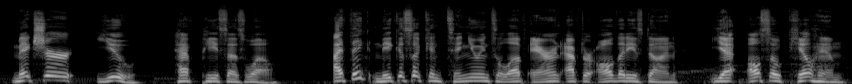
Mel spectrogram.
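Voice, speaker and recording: A man's voice: fairly high pitch, a bit bright, no echo. A man in his twenties narrating a scripted video essay in an earnest, emphatic way, often posing rhetorical questions. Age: 20s. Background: background music.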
